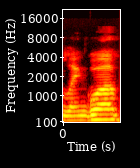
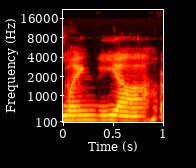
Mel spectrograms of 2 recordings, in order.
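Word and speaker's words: Langya: I always say it wrong, like tongue in Spanish, like lingua, but it's lingya or something.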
